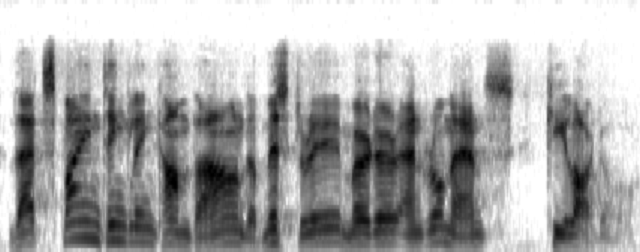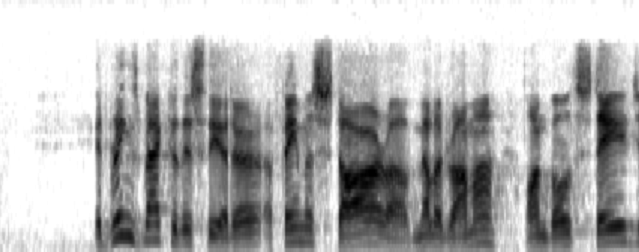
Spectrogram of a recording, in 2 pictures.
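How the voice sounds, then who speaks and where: A man hosting a 1940s radio theatre with formal, measured, theatrical scripted narration. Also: on the high side, bright, forceful tone. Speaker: radio theatre host and producer. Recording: dull vintage radio recording with music.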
